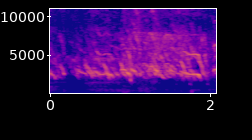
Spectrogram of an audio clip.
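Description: A backyard flock of chickens, including meat birds and layers, clucks and chatters softly and continuously at close range while the birds stand around pecking and eating, with no talk.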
